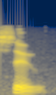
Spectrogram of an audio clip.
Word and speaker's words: xu: Instead of SU, they spelled it XU, but I guess it's still pronounced sou.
